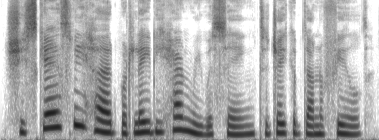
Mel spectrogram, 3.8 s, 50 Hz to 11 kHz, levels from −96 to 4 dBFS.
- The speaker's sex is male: No, female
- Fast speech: No, average, 175 wpm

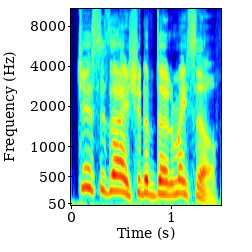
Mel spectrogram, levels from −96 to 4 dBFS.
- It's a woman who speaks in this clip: No, male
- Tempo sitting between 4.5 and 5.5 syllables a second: No, 5.8 syllables/s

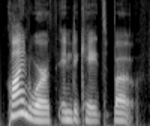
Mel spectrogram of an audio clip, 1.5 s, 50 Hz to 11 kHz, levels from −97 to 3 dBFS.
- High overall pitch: No, medium, 180 Hz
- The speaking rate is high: No, slow, 120 wpm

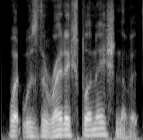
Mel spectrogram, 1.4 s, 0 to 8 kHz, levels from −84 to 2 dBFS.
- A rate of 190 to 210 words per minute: No, fast, 295 wpm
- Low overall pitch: Yes, low, 100 Hz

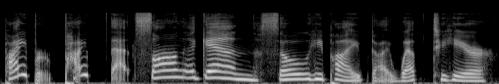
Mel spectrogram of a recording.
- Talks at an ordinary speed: Yes, average, 145 wpm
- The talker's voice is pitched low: No, very high, 250 Hz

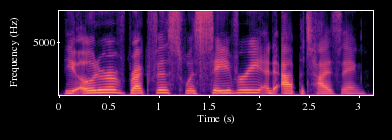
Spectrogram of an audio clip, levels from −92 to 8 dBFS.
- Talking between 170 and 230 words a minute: No, average, 155 wpm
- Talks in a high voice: Yes, high, 215 Hz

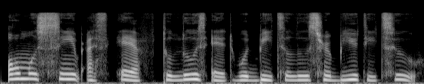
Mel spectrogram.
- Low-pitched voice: No, high, 205 Hz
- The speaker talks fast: Yes, fast, 210 wpm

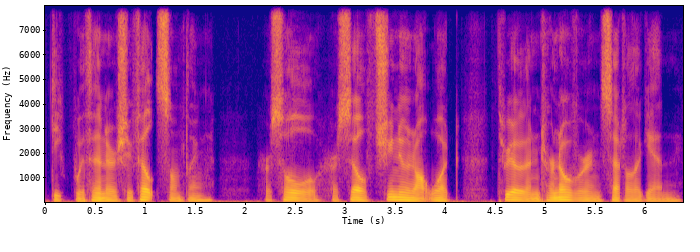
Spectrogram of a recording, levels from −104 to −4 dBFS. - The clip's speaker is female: No, male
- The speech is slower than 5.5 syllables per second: Yes, 5.1 syllables/s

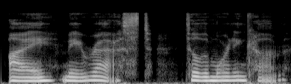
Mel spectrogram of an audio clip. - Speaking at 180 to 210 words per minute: No, average, 145 wpm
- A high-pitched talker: No, medium, 175 Hz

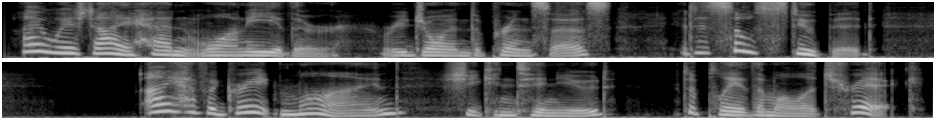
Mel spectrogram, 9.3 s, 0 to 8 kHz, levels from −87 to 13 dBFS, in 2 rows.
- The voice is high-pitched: Yes, high, 205 Hz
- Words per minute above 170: No, average, 165 wpm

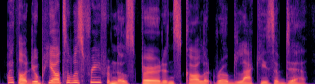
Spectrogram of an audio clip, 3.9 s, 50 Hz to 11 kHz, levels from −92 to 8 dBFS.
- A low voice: No, medium, 185 Hz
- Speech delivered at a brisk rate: Yes, fast, 230 wpm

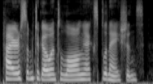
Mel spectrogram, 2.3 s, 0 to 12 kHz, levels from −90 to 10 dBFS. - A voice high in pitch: Yes, high, 205 Hz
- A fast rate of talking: No, average, 155 wpm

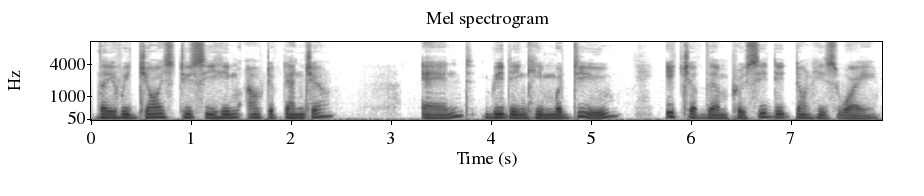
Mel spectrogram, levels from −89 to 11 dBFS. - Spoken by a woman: No, male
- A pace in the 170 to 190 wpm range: No, average, 145 wpm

